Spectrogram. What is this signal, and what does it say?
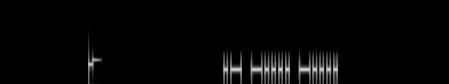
Morse code, heard as a keyed tone, about 34 wpm, 700 Hz. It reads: A66
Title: All Cut Numbers - 3-Digit 35wpm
